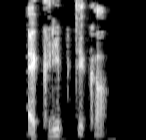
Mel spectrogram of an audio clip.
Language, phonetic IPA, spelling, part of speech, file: Polish, [ɛkˈlʲiptɨka], ekliptyka, noun, Pl-ekliptyka.ogg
